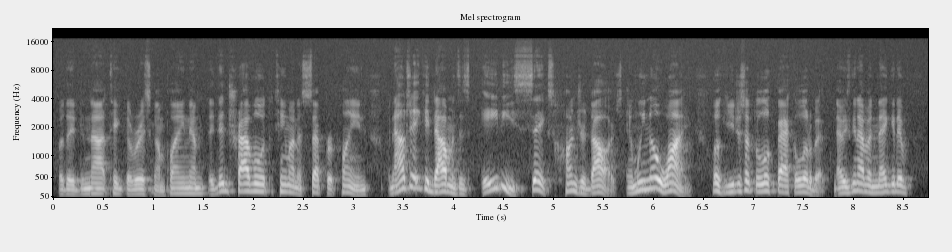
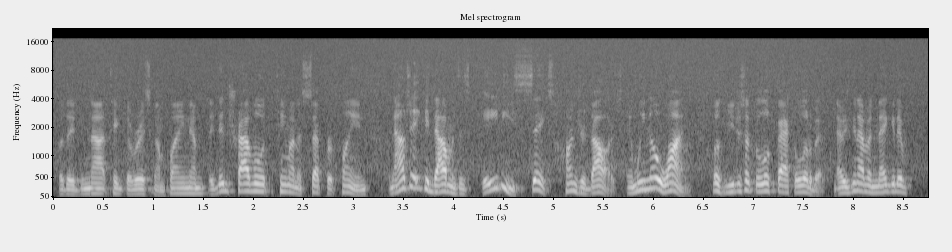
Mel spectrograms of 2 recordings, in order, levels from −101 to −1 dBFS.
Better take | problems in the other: first | hiss; loud; throughout; 9 dB below the speech; faint in the first

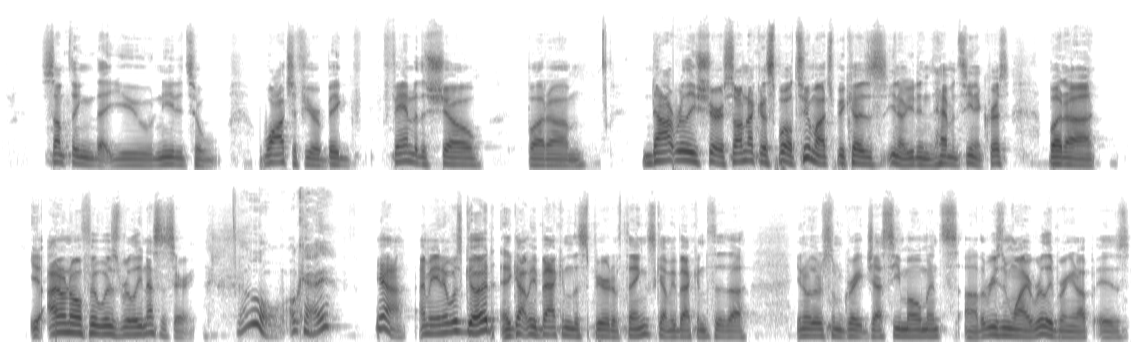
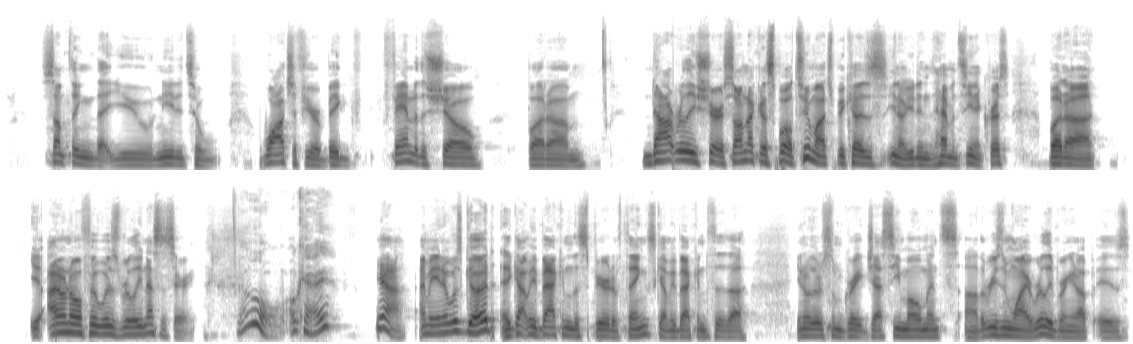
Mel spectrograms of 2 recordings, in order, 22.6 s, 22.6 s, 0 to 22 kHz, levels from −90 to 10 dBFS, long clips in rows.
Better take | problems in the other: neither | none

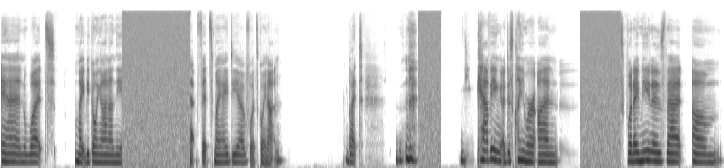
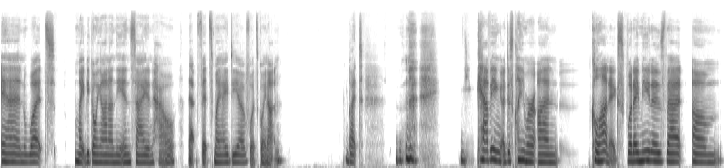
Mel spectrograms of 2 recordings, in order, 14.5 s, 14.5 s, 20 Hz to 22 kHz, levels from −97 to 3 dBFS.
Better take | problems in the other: second | audio cutting out; filled with static; at 2.5 s for 1.5 s, at 8.5 s and at 12 s for 1 s

